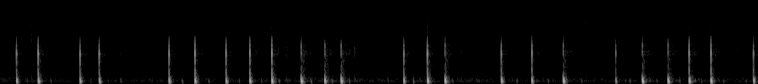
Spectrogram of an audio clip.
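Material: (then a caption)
Acrylic plastic. A pen hatches the head feathers of a drawing on a flat, solid acrylic glass (plexiglass) sheet, making 24 sharp, dry taps at an uneven rhythm over about seven seconds. Each tap has a low, hollow thump with a bright click on top and dies away almost instantly, leaving quiet gaps between strokes.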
